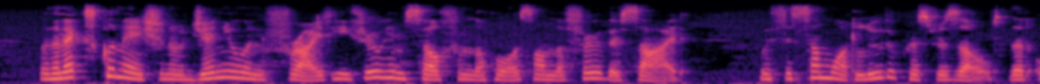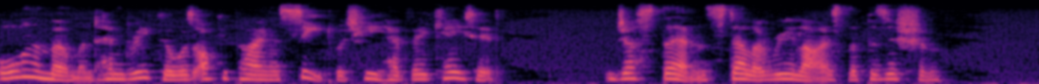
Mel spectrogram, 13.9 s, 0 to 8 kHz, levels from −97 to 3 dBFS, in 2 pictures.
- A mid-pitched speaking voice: Yes, medium, 180 Hz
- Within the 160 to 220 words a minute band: Yes, average, 175 wpm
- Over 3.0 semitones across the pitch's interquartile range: Yes, average, 4.0 semitones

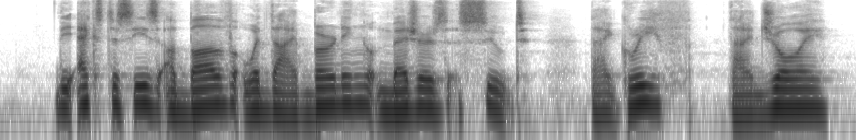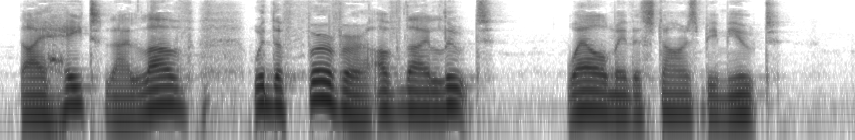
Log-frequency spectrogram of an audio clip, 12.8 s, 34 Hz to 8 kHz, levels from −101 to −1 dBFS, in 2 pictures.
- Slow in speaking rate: Yes, slow, 130 wpm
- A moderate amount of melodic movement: Yes, average, 4.3 semitones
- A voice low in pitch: Yes, low, 115 Hz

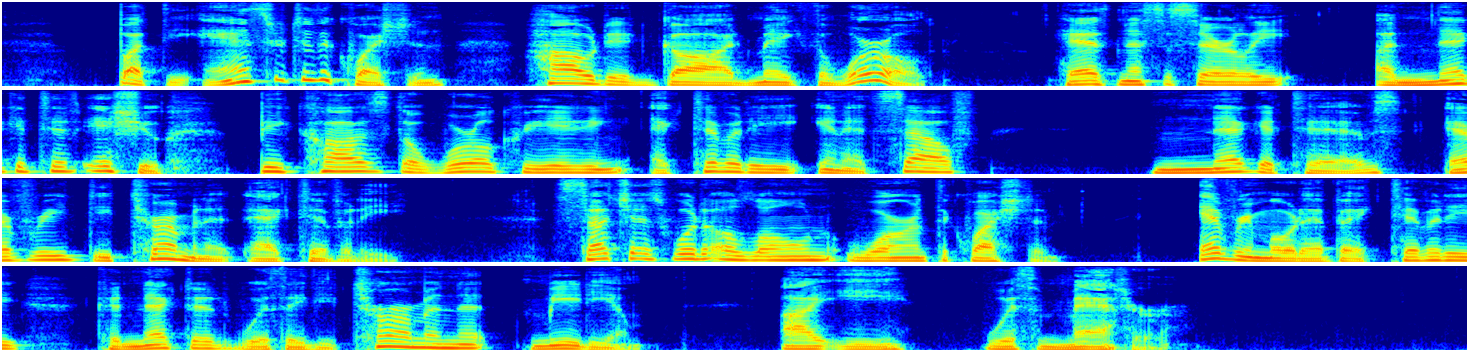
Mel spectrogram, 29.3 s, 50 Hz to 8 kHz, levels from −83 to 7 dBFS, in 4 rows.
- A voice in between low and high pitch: No, low, 115 Hz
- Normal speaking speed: No, slow, 95 wpm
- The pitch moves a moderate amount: No, wide, 7.0 semitones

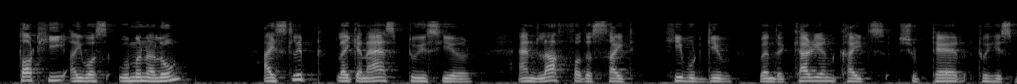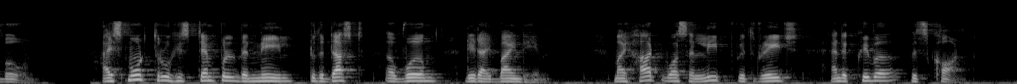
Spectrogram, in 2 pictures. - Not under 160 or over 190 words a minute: Yes, average, 175 wpm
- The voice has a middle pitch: Yes, medium, 150 Hz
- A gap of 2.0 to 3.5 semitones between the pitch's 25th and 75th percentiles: Yes, average, 3.2 semitones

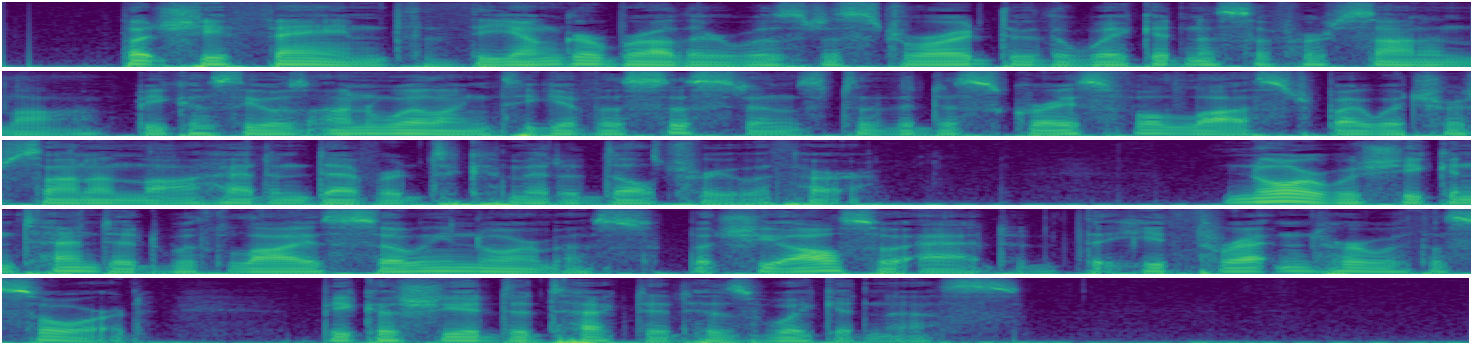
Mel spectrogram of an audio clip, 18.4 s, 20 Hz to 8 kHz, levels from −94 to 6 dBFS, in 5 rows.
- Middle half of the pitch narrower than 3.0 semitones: Yes, narrow, 2.6 semitones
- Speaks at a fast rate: Yes, fast, 220 wpm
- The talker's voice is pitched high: No, very low, 95 Hz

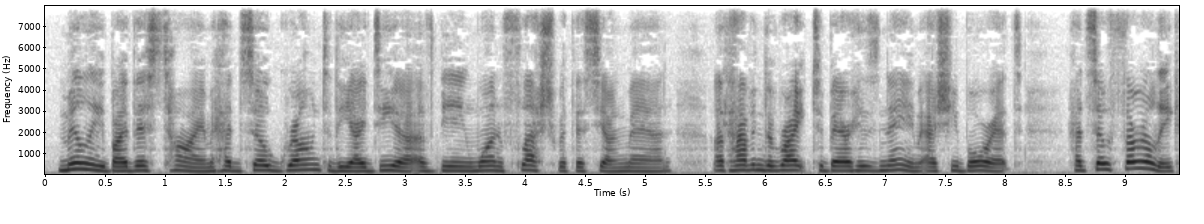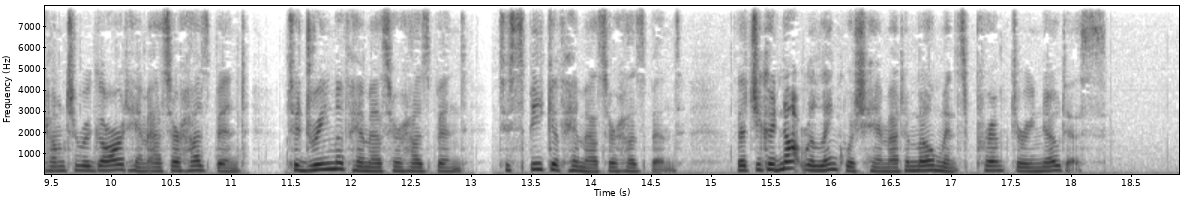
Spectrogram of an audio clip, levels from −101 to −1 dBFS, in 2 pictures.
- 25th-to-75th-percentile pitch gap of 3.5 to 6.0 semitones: No, average, 3.1 semitones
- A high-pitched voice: Yes, high, 210 Hz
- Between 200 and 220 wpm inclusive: Yes, fast, 205 wpm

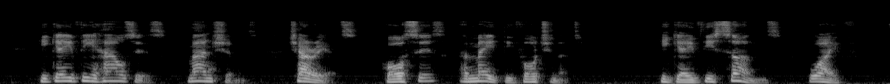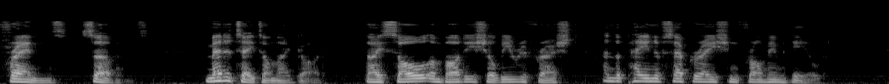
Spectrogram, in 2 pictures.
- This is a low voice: Yes, low, 120 Hz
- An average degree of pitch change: No, wide, 6.4 semitones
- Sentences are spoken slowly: Yes, slow, 130 wpm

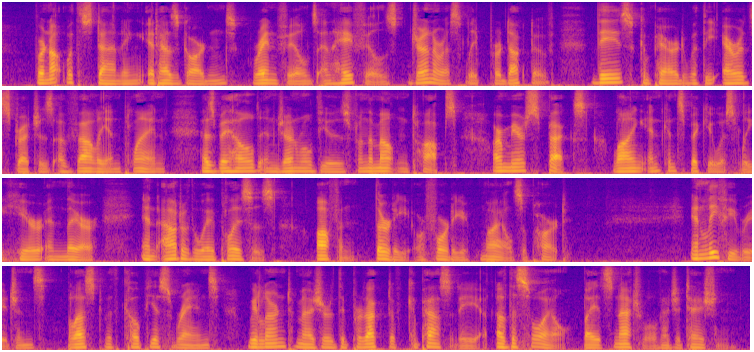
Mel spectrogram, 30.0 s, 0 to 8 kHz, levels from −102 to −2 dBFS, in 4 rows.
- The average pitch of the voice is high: No, low, 110 Hz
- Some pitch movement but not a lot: Yes, average, 3.1 semitones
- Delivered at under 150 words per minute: Yes, average, 140 wpm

